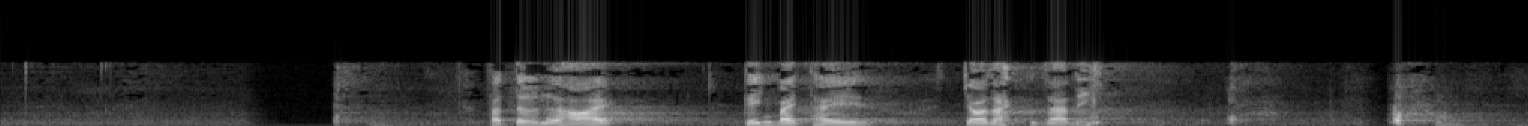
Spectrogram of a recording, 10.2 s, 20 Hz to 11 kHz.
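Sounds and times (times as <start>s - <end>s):
speech: 3.2s - 4.2s, 5.0s - 7.4s
Buddhist lay follower coughing: 8.2s - 10.0s.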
